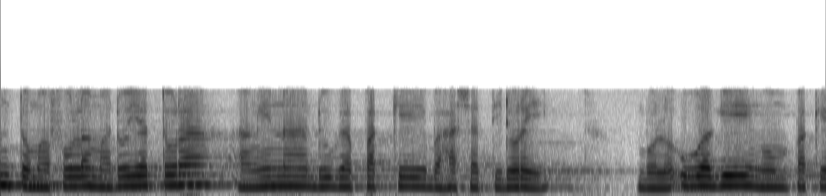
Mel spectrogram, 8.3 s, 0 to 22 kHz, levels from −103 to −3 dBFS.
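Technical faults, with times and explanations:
Throughout, Dialogic VOX ADPCM. Nothing is heard above 3.8 kHz, so the speech sounds narrow. Each sample is stored as a coarse 4-bit step from a prediction, which fits a 32 kbps coder. These rough steps leave a plainly audible gritty hiss trailing the speech.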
